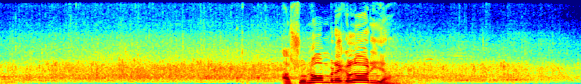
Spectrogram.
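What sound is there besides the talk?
audience applauding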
